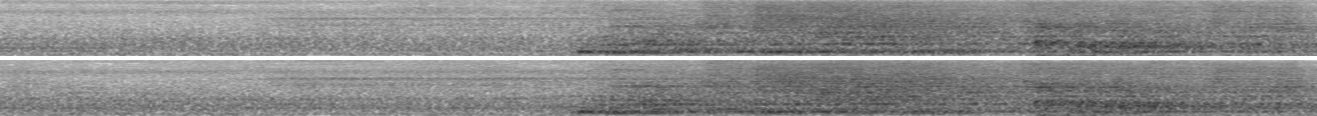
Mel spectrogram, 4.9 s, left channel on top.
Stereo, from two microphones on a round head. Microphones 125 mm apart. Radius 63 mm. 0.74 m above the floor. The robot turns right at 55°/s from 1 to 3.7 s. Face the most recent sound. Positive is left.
turn(degrees=35)  # may be behind; listen again after turning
